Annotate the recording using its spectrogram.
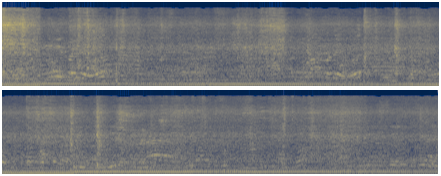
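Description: Several people talking in the background over a steady low motor hum.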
